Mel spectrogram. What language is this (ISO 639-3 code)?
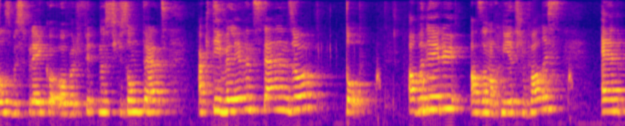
nld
